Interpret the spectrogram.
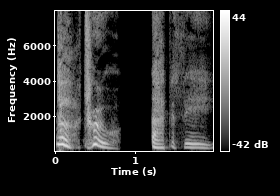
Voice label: hit, en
